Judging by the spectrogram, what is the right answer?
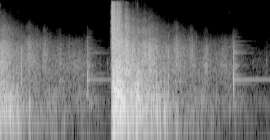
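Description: A single loud rifle shot cracks out at a shooting range, with a ringing tail, amid fainter distant shots and a small metallic ping from a struck target.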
